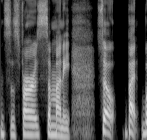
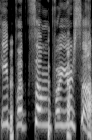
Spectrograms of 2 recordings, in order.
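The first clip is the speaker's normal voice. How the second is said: very high-pitched put-on Italian accent; 12 semitones higher than usual. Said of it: "she didn't sound like that either".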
